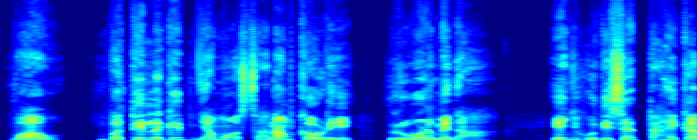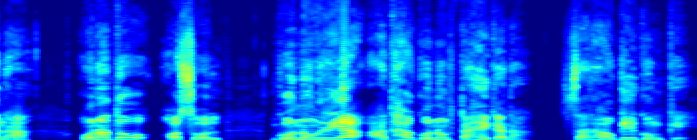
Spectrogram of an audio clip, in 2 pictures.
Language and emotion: Santali, surprised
